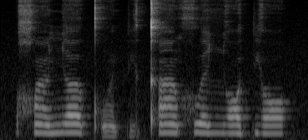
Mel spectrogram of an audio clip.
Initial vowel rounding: rounded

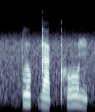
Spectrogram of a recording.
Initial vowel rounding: rounded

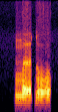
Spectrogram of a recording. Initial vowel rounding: unrounded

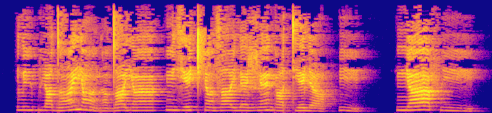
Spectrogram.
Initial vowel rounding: unrounded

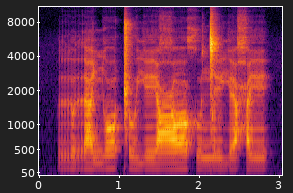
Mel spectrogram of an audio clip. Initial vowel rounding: rounded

